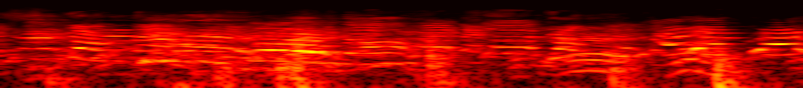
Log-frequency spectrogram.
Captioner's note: crowd chatter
